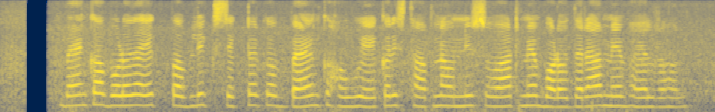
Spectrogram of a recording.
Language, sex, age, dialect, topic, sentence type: Bhojpuri, female, 18-24, Western, banking, statement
